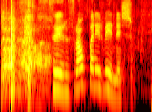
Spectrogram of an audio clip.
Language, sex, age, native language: Icelandic, female, 20-29, Icelandic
